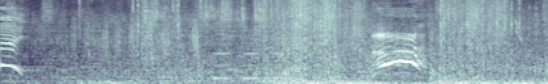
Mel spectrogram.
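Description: Incoming rockets explode in Terminator: Resistance, a heavy booming rumble building and rolling on loudly, with a brief shout mixed in.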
